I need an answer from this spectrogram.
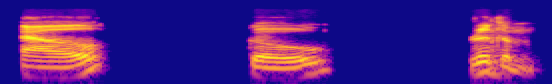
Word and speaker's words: algorithm: now is the word algorithm and it's pronounced like so l go rhythm and an algorithm is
